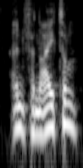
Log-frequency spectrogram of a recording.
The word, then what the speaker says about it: infinitum: Is that how you pronounce it? Infinitum? Infinitum.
